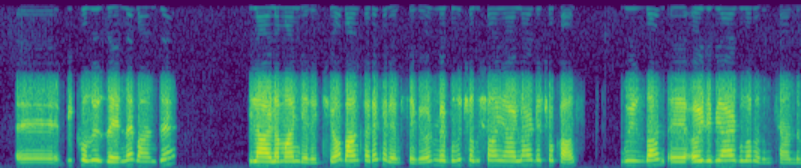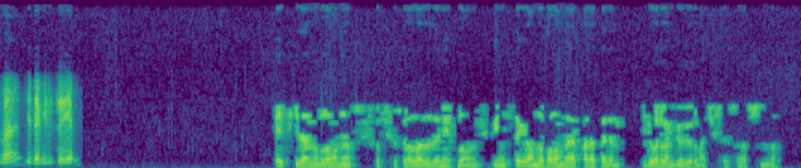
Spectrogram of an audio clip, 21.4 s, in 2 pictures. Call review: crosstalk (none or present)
none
